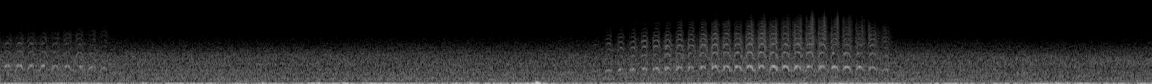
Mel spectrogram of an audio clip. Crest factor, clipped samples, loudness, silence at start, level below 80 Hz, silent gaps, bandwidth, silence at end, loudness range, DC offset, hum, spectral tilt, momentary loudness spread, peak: 18 dB; under 0.1%; -36 LUFS; 0 s; -32 dBFS; none; 9.8 kHz; 0 s; 5 LU; under 0.1%; none; -5 dB/octave; 8 LU; -10 dBFS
